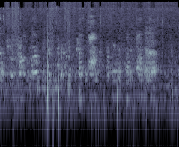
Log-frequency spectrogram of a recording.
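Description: Chickens in a farm poultry yard shared with goats and a turkey give busy overlapping clucks and short squawks close by, with a few sharp knocks mixed in.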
